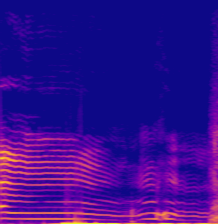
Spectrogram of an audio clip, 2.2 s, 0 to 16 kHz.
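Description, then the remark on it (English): A colicky baby in a bassinet cries at 2 a.m. in one long, strained wail with a wavering high pitch, loud and sustained, then breaks into shorter fussy sobs toward the end. No one else speaks. “Someone was colicky.”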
